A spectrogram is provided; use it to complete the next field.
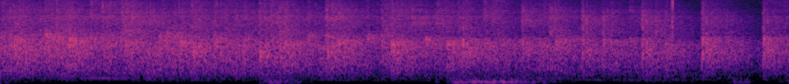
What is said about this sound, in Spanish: Dale un aplauso a Dios. Honrelo.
